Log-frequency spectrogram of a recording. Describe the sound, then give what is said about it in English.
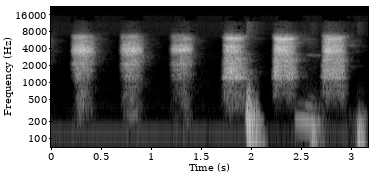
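A series of sharp, forceful breaths repeated in a steady rhythm, about seven loud bursts of air, with soft low thumps of tapping joining in toward the end: a breathing exercise done in syncopation with tapping. “And you would sort of like in syncopation, like you would do it and you would do the breathing exercises with the tapping, like.”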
